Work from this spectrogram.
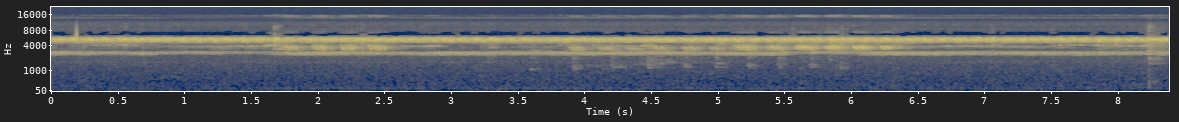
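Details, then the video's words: Several crickets hold a constant shrill high trill, for ASMR aimed at chasing rats away. Stretches of fast stuttering chirps come and go over the drone, with a faint low hum beneath. "Suara Jangkrik"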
